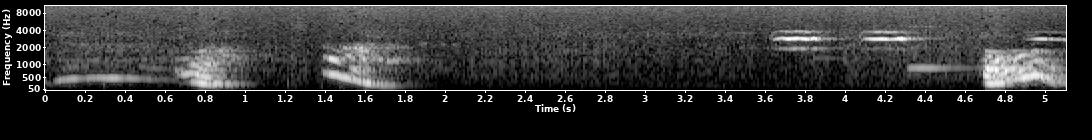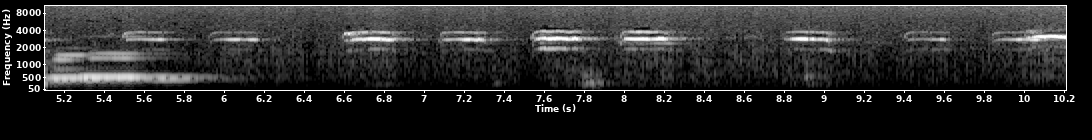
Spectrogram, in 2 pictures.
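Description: Cartoon soundtrack heard through computer speakers: a few falling sliding tones in the first two seconds, then after a short pause a cartoon blue jay's short high chirps, about two a second, with a swooping note and a held tone among them.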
